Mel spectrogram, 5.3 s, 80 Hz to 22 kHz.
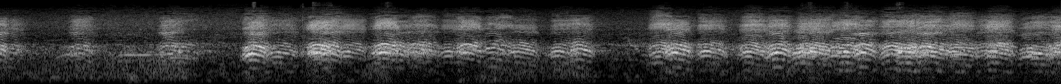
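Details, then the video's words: A flock of crows in Brisbane, Australia, on 22 February 2022, join forces to torment a barn owl. They give loud, raucous, harsh nasal calls in overlapping bursts, with short pauses between waves of calling. "Crow Reacts to Barn Owl with High Volume Raucous Noise"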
